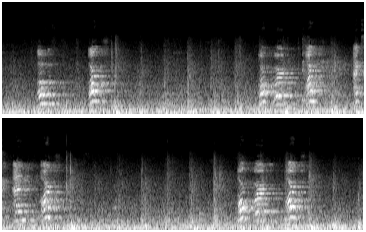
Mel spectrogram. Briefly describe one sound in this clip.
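A young man shouts marching commands loudly in a large echoing hall.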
